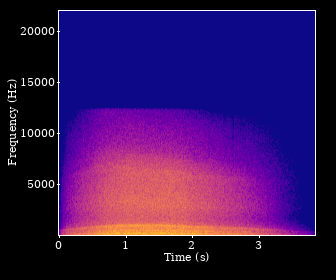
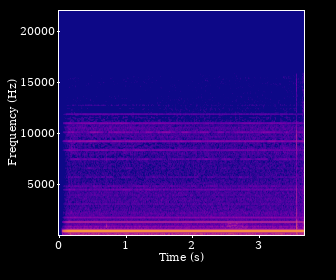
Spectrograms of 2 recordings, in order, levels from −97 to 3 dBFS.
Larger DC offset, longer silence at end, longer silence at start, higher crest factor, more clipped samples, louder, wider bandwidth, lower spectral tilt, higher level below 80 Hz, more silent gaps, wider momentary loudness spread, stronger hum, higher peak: neither; first, 0.7 s vs 0 s; about the same, 0.1 s vs 0.05 s; first, 16 dB vs 6 dB; neither; first, -16 LUFS vs -26 LUFS; first, 11 kHz vs 9.8 kHz; second, -5.5 dB/octave vs -7 dB/octave; first, -26 dBFS vs -60 dBFS; neither; first, 17 LU vs 4 LU; neither; first, 0 dBFS vs -20 dBFS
